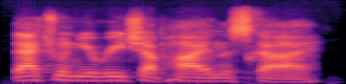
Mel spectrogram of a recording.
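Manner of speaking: usual speaking voice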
